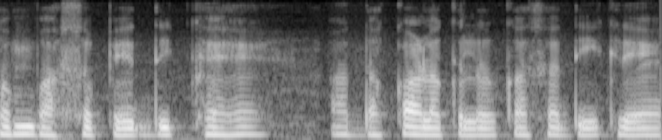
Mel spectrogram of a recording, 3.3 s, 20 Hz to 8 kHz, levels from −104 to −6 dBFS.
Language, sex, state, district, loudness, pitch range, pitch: Rajasthani, female, Rajasthan, Churu, -21 LUFS, 145-160 Hz, 150 Hz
